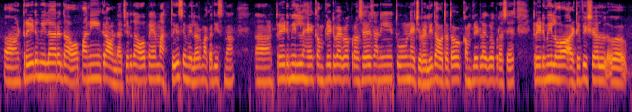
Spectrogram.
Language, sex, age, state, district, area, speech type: Goan Konkani, male, 30-45, Goa, Salcete, urban, spontaneous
